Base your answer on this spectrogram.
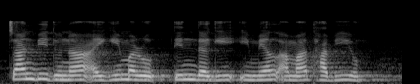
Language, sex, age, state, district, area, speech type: Manipuri, female, 18-30, Manipur, Kakching, rural, read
